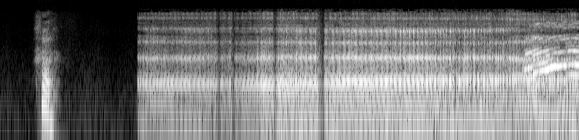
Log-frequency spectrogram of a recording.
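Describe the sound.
A short sliding vocal sound, then a long, loud, low-pitched creaking voice in vocal fry, rattling and croaking steadily for several seconds with no words spoken.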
